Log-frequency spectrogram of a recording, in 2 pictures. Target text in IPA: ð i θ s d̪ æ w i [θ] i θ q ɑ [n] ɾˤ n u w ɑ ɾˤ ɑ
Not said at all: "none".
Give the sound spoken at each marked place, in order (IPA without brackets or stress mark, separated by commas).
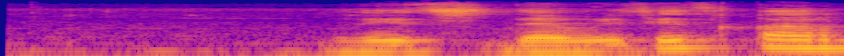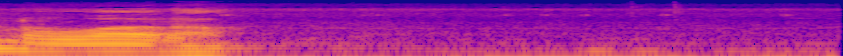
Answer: θ, none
